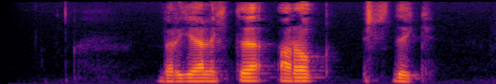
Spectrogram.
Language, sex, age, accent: Uzbek, male, 18-24, Surxondaryo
